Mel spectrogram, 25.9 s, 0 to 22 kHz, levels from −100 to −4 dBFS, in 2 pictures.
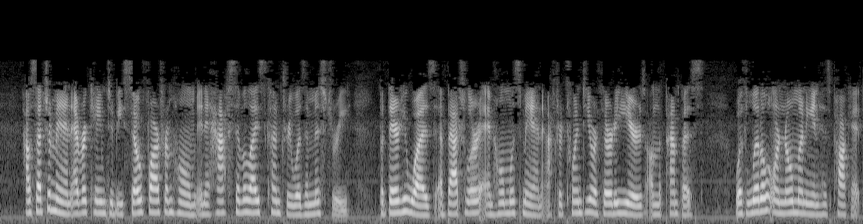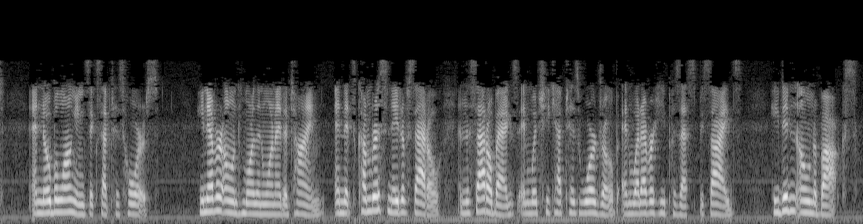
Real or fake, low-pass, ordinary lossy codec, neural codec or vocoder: real; 7.2 kHz; MP3, 32 kbps; none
